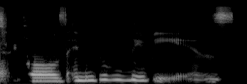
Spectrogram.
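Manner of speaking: slow breathy whisper. Pretend. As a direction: whisper it slowly, playfully. Whispered playful ending.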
